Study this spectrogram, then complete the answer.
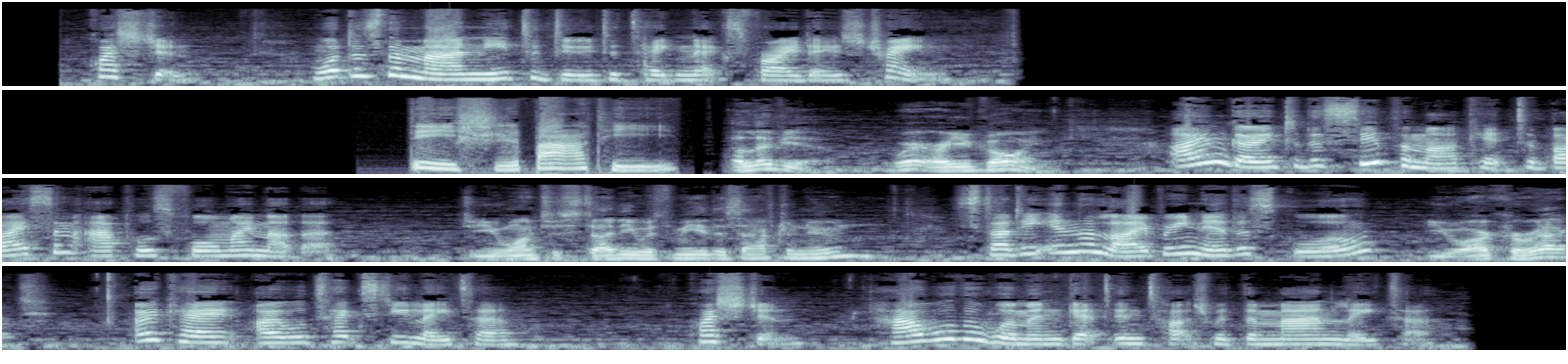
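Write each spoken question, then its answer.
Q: how will the woman get in touch with the man later?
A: By texting him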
